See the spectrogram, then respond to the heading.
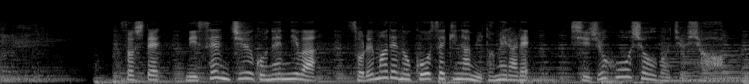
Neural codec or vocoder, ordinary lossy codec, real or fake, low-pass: none; none; real; none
